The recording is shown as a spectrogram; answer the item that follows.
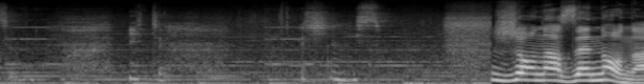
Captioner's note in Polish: coś tam mówi po Białorusku, pewnie że go kocha bardzo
